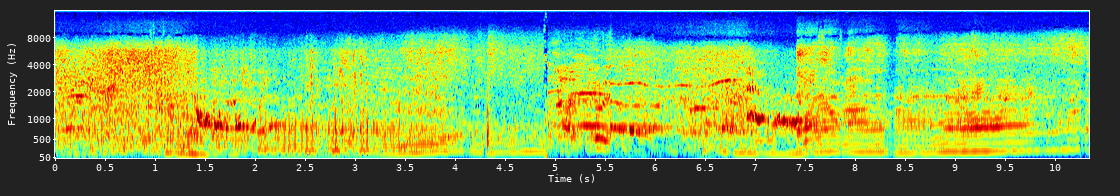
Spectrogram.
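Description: Rally car engines revving hard as cars pass, the pitch climbing and dropping again and again as the drivers change gear and lift off.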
